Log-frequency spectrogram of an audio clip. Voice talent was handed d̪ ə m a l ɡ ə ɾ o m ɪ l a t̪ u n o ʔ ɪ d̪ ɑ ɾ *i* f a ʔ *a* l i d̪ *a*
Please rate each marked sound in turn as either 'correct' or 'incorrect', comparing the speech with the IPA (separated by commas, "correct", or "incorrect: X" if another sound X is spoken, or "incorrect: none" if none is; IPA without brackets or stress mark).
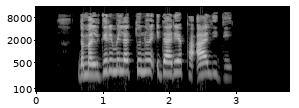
incorrect: e, incorrect: ɑ, incorrect: i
